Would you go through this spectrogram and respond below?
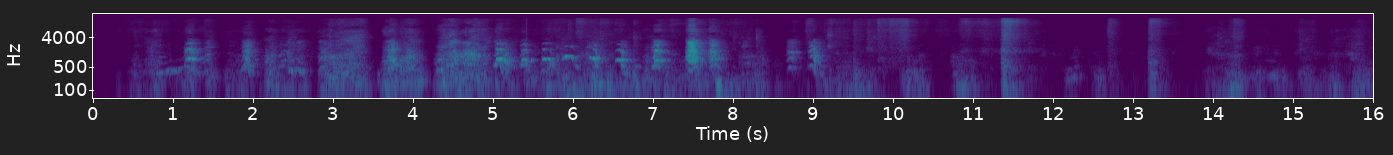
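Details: Komondor puppies giving a run of yappy barks and yips, irregular bursts about fifty a minute, some high whimpering squeals between them, louder in the middle and thinning out toward the end.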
